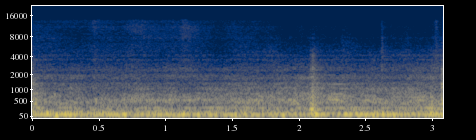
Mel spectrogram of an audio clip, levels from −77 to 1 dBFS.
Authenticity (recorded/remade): remade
